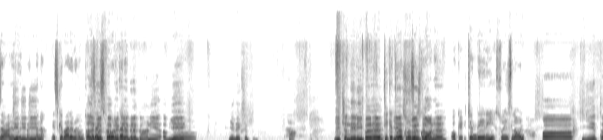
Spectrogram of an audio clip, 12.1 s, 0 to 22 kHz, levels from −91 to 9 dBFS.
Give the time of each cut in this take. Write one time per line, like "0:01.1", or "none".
none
